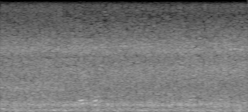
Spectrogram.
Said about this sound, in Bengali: ঝর্ণাটা এত সুন্দর, কিন্তু না জল ঘোলা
